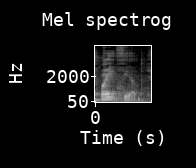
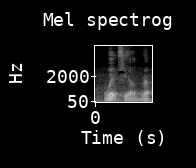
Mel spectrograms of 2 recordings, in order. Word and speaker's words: Whitefield: friends with the evangelist george whitefield he whitfield excuse me that's george whitfield on franklin knew of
